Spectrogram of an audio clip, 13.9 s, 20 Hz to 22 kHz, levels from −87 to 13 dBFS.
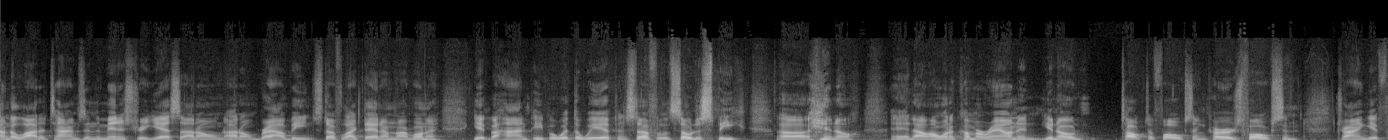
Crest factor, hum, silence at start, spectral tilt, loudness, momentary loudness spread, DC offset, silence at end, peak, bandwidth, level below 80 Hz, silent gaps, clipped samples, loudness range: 20 dB; none; 0 s; -3.5 dB/octave; -19 LUFS; 7 LU; under 0.1%; 0 s; 0 dBFS; 18.5 kHz; -60 dBFS; none; under 0.1%; 2 LU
